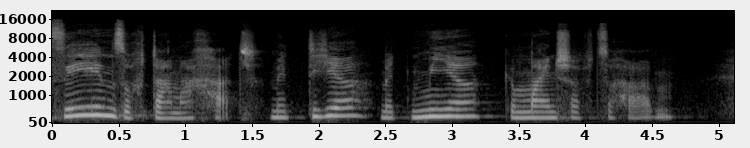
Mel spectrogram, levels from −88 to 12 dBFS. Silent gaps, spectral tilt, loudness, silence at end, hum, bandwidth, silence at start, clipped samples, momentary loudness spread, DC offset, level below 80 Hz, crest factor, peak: none; -3.5 dB/octave; -30 LUFS; 0.5 s; none; 15.5 kHz; 0 s; under 0.1%; 16 LU; under 0.1%; -76 dBFS; 16 dB; -14 dBFS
